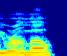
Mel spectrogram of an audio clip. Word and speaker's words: Romo: was talking about Tony Romo and he's like it's not just a coincidence that his name rhymes with homo and he would just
